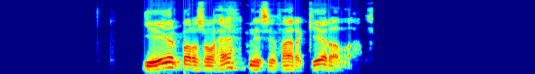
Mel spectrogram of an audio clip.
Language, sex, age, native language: Icelandic, male, 40-49, Icelandic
